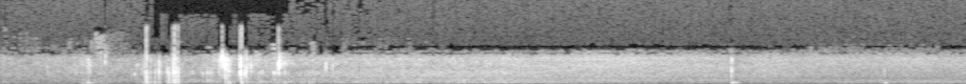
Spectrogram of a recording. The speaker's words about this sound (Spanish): Coño, que es el mar, de verdad. Oye, está bravo. Claro, que no es un rollo, ¿eh? Que es verdad que es el mar. No. Y hoy está bravucón, me dices, ¿no?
